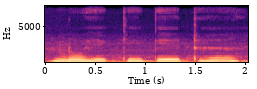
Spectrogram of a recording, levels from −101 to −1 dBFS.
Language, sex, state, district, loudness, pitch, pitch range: Hindi, female, Bihar, Patna, -12 LUFS, 230 Hz, 225-235 Hz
